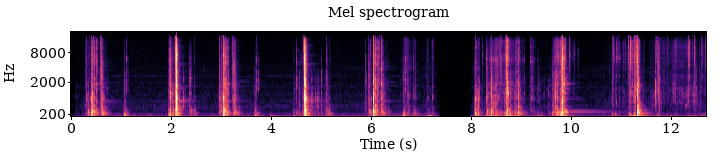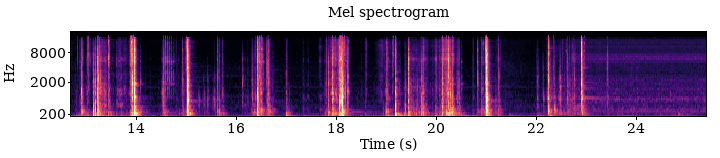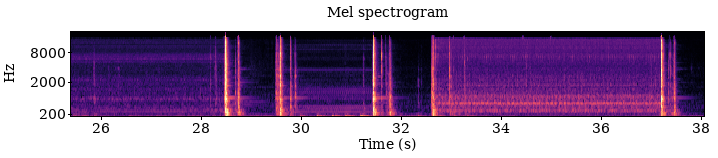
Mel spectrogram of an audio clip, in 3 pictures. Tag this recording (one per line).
deck
close
open
cassette
rewind
tape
